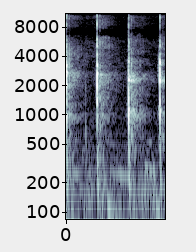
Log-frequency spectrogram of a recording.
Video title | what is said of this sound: Understanding Substrates in Older Homes – Lime Mortar Series Bonus Episode | relatively sound, good enough for when I put a liner on top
